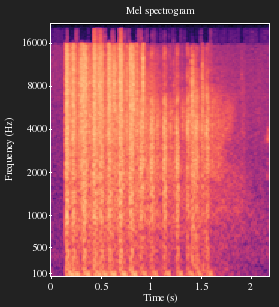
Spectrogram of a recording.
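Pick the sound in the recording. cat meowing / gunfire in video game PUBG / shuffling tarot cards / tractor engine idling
gunfire in video game PUBG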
